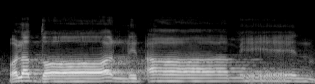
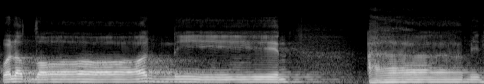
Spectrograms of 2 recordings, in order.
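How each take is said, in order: First: Amin follows at once with no pause. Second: There is a short pause before amin.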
